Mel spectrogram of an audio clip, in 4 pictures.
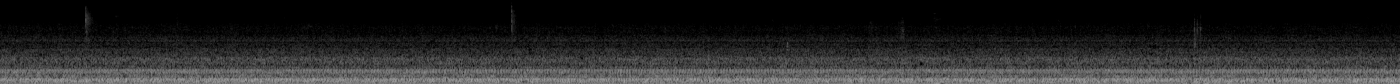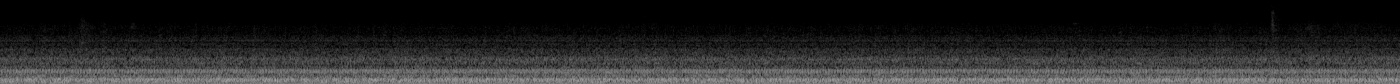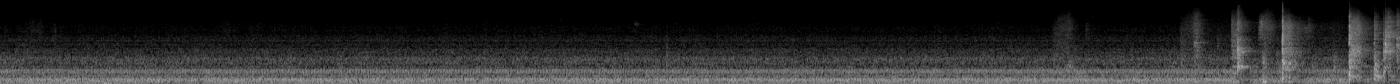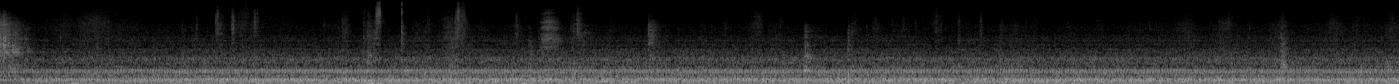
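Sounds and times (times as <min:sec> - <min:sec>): knocks and clatters: 0:39.8 - 0:42.4.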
